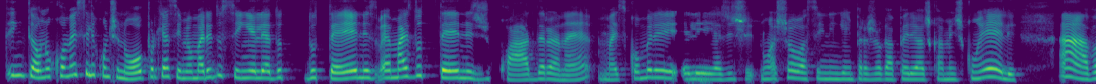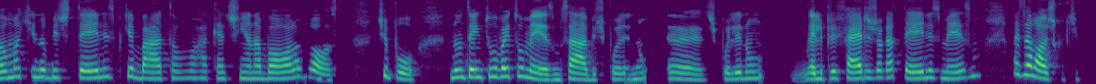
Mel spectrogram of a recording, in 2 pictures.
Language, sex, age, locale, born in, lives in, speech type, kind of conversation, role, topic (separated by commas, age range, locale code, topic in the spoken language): Portuguese, female, 40-44, pt-BR, Brazil, United States, conversation, advice, user, Em que situações você finge gostar de atividades só para se encaixar?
